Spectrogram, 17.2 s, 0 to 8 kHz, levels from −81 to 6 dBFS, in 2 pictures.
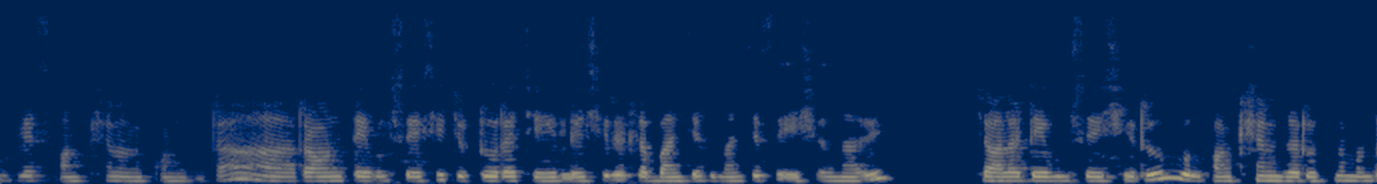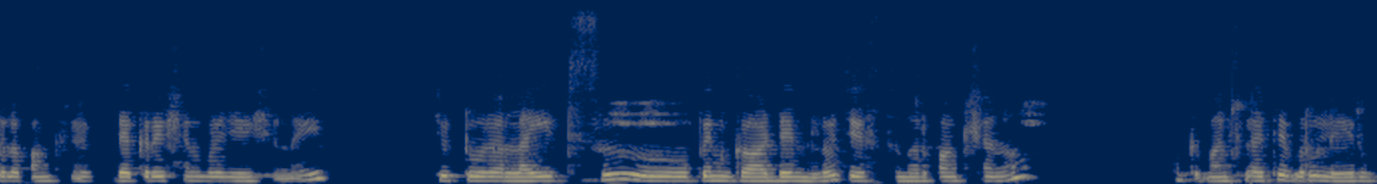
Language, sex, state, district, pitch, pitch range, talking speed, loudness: Telugu, female, Telangana, Nalgonda, 175 Hz, 170-185 Hz, 115 wpm, -32 LUFS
